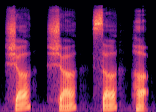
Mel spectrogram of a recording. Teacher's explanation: मुंह से हवा एक रगड़ के साथ निकलती है, जिससे एक हल्की सी गर्मी पैदा होती है, इसीलिए ऊष्म। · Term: संघर्षी व्यंजनों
